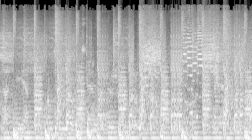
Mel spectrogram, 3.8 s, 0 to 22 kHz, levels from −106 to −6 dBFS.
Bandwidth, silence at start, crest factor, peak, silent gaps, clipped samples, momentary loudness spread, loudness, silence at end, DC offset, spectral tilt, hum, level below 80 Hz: 19.5 kHz; 0 s; 6 dB; 0 dBFS; none; 0.7%; 4 LU; -6 LUFS; 0 s; under 0.1%; -3 dB/octave; none; -16 dBFS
